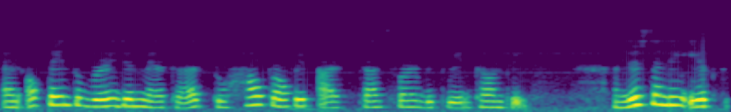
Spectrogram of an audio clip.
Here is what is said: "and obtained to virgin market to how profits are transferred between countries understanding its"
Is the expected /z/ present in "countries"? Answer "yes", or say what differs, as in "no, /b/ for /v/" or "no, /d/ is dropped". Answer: no, /s/ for /z/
